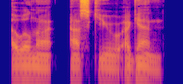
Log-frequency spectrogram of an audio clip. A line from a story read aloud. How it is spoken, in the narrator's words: the professor said stiffly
